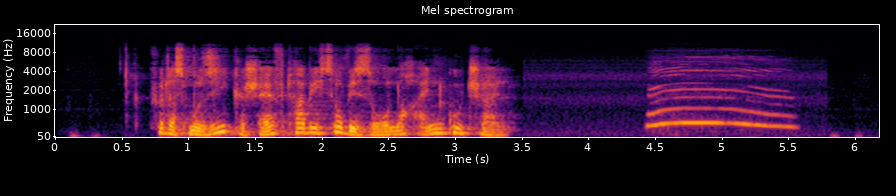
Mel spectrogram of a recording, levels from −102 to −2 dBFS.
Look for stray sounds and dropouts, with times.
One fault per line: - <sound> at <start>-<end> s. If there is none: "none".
- laugh at 4.4-5.6 s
